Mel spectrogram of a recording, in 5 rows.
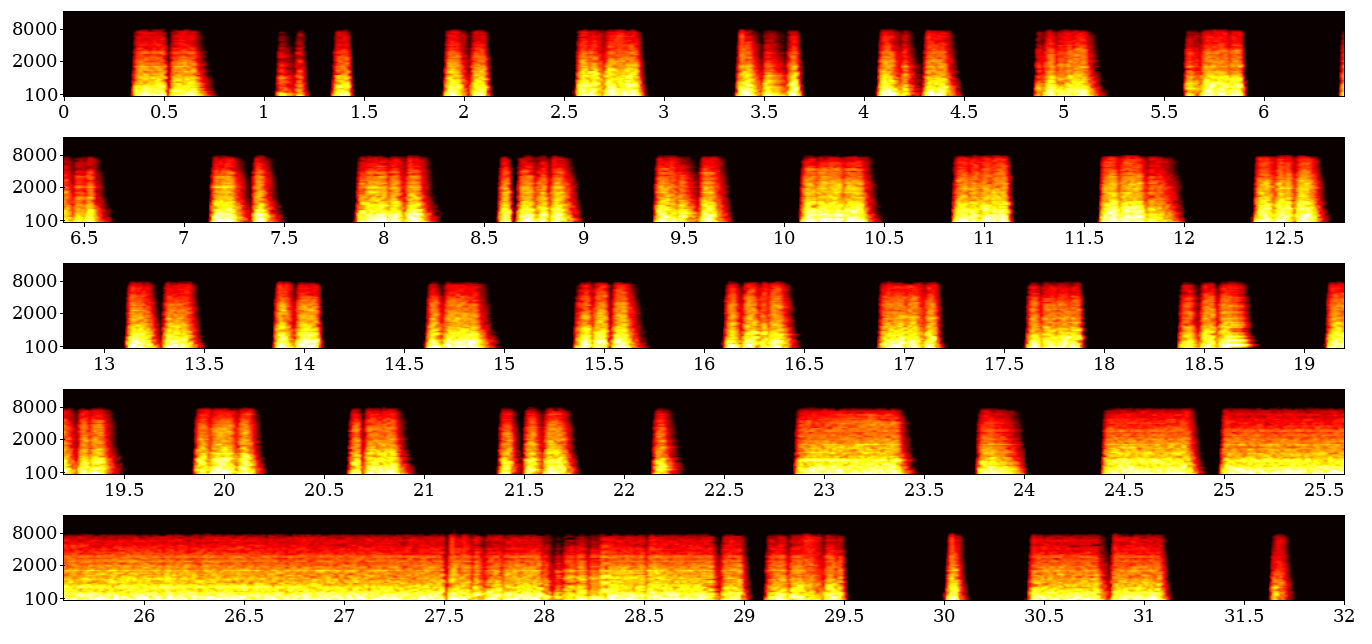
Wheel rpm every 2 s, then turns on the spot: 0, 0, 0, 0, 0, 0, 0, 0, 0, 0, 0, 0, 0, 0, 0, 0.
none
